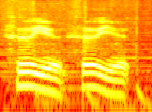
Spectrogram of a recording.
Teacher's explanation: não é um F, é mais uma fricativa bilabial surda, o Museryoshin Masatsuon.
